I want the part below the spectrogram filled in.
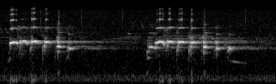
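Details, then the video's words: Bald eagle calling in the morning at its nest in Big Bear, picked up by a live nest camera: two quick series of high, thin, piping chitters, each about a second long, with a short silent gap between. "Jackie's morning song for the valley"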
